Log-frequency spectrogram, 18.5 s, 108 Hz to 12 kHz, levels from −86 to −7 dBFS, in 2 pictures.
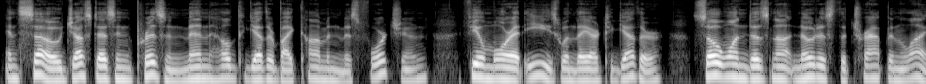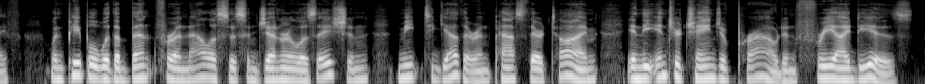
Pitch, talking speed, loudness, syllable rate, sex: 140 Hz, 170 wpm, -21 LUFS, 4.7 syllables/s, male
